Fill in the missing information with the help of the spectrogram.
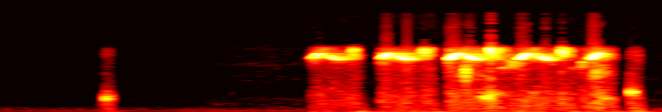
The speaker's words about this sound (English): Oh, it's a bird.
